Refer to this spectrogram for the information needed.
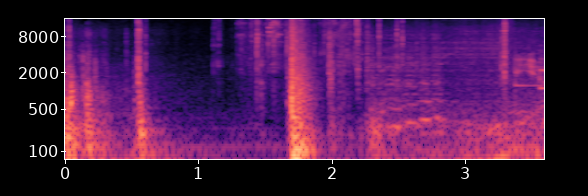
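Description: Someone gets into a car: keys jingle, a door closes with a heavy thud, and then an engine starts up and settles into a low, steady rumble. Nobody speaks.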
